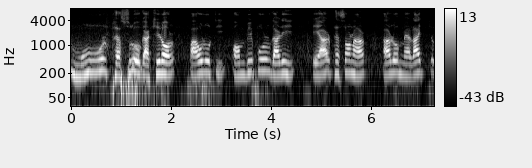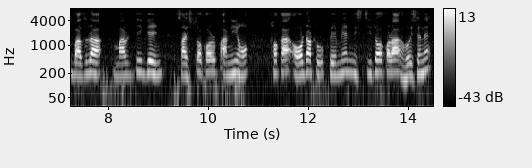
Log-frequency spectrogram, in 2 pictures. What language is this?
Assamese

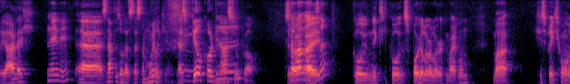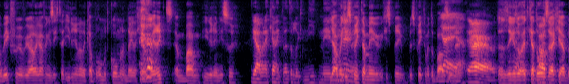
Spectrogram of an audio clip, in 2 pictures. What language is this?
Dutch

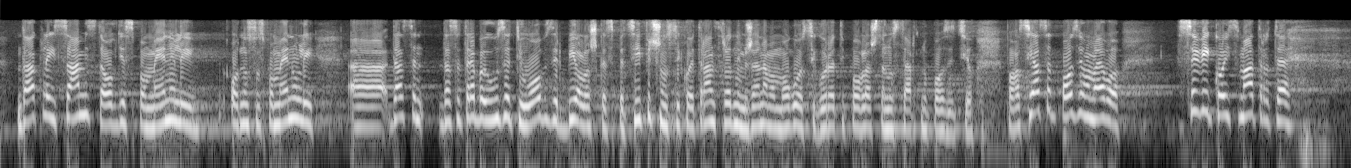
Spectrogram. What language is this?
Croatian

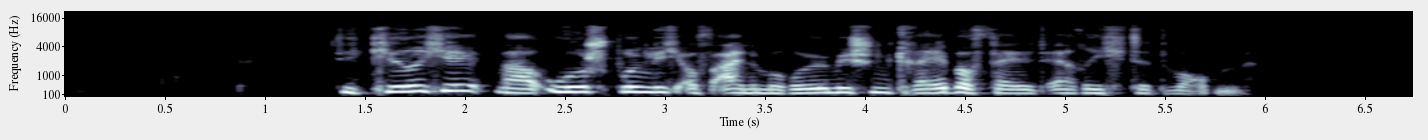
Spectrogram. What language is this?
German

